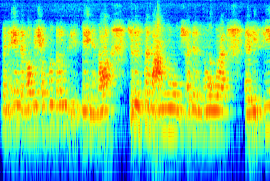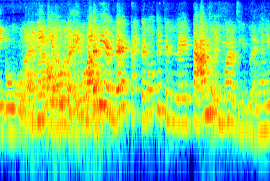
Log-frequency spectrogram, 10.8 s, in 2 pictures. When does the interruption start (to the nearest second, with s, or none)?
6 s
